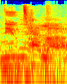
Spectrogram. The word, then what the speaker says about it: Nutella: Oh, don't forget the Nutella. That's how it's pronounced, by the way.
